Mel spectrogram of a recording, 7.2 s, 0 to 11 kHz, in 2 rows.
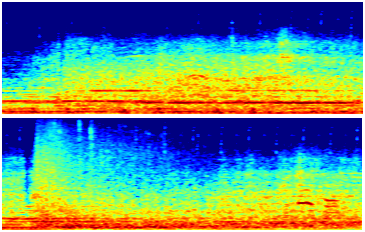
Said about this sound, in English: We have an explosion outside this building. Melbourne now resembled a war zone. It was 1 o'clock and the first of a series of car bomb blasts were rocking the centre of Melbourne.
